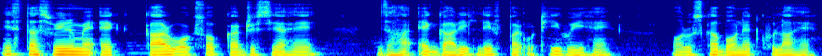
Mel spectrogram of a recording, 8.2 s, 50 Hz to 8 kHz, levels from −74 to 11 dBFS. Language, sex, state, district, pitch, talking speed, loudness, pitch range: Hindi, male, Arunachal Pradesh, Lower Dibang Valley, 110 Hz, 160 wpm, -20 LUFS, 105-115 Hz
